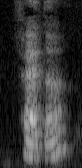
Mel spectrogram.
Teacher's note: it's a voice sound and it's place of articulation is Dental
